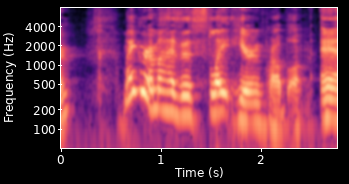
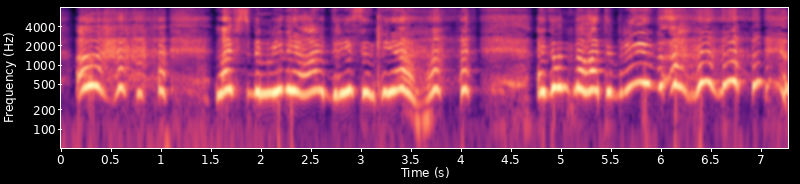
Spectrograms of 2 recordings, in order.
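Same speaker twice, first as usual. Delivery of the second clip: mock very high, nervous, drawn-out giggles through words. Imitating an auntie who giggles when distressed: imitating someone giggling while talking. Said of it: "she's smiling and laughing, like, giggling".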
